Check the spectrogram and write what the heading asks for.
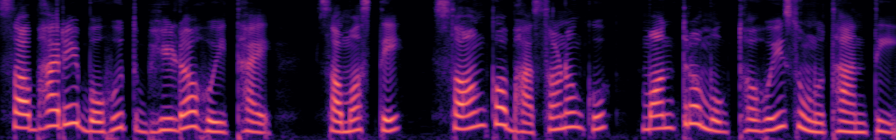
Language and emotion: Odia, neutral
